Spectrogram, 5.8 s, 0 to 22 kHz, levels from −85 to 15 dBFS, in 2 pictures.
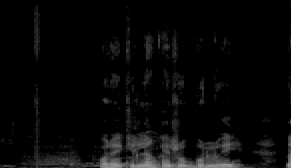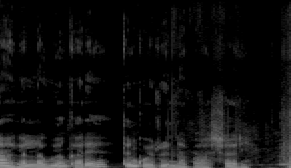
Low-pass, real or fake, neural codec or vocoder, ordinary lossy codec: none; real; none; none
